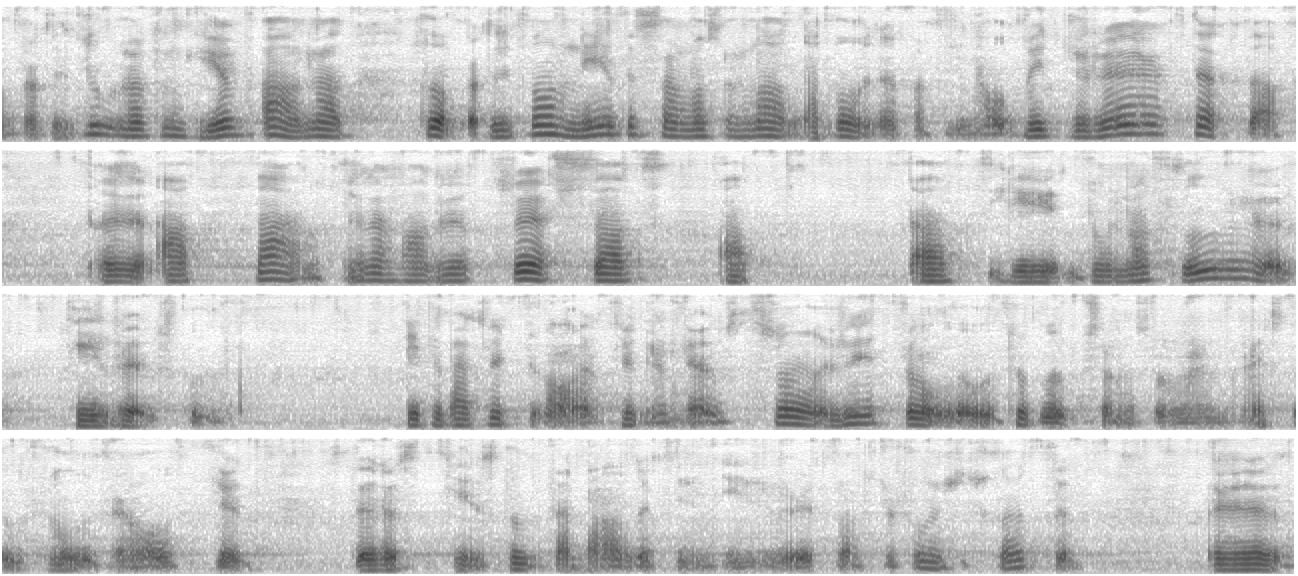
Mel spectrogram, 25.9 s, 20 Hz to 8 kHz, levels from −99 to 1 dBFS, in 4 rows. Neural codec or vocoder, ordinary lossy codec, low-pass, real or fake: autoencoder, 22.05 kHz, a latent of 192 numbers a frame, VITS, trained on one speaker; none; 7.2 kHz; fake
